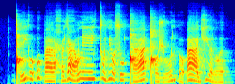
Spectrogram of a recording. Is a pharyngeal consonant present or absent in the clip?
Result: present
